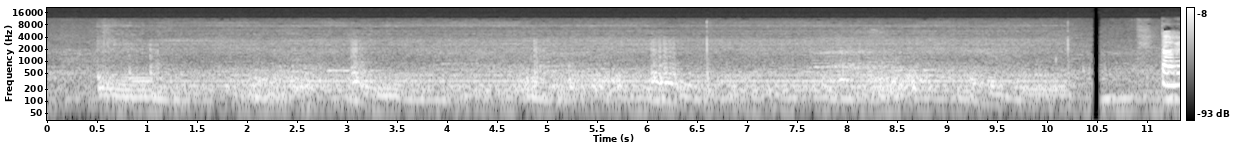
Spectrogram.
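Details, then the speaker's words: Rhonchi on auscultation with patient breathing: low-pitched, snoring, rumbling breath sounds over several breaths, from air passing narrowed or mucus-filled airways; may be caused by bronchitis, airway obstruction or asthma. "empezamos con el roncus que es un sonido respiratorio anormal que se produce cuando el aire pasa por vías respiratorias estrechas o llenas de mucosidad puede ser causado por bronquitis obstrucción en las vías aéreas o asma"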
